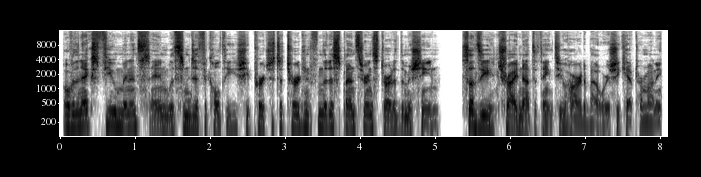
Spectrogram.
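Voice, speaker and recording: A man's voice: medium pitch, quick pace, few pauses, dry recording. Man narrating a story, close dry sound. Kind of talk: expressive scripted story narration.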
